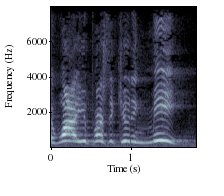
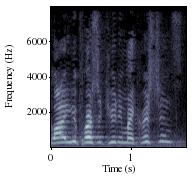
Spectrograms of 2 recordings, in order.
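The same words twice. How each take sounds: First: Louder question, landing firmly on "me"; stress on ME. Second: Said in the usual way. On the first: Retold or imitated. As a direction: punch the final word "me" to make the point. Preacher stresses the true quote.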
